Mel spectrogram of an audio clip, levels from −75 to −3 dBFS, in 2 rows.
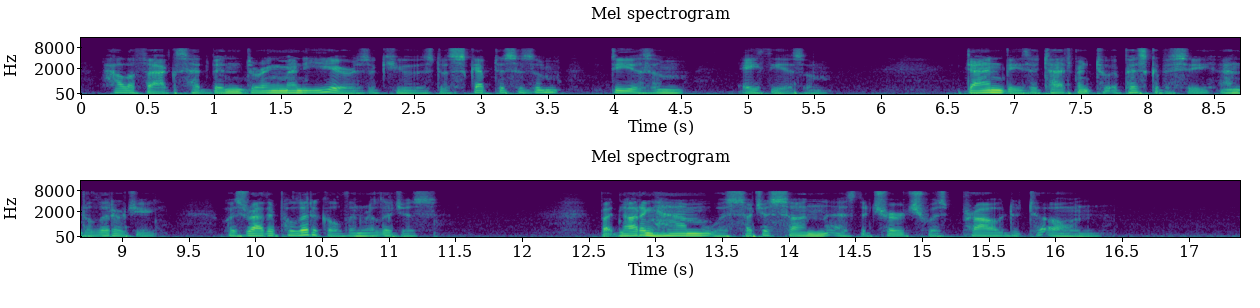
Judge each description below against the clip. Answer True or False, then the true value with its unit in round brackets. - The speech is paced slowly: True (125 wpm)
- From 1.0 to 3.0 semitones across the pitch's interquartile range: False (5.1 semitones)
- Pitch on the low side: True (105 Hz)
